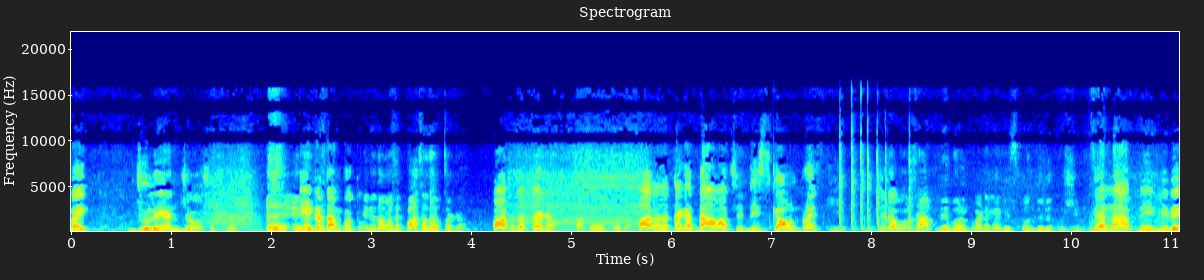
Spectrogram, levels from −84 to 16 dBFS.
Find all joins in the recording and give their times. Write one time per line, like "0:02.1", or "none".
none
